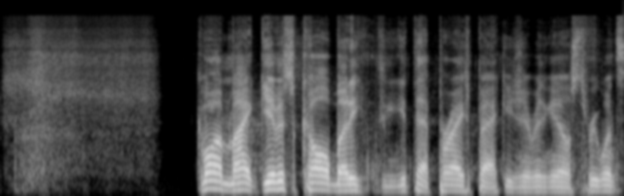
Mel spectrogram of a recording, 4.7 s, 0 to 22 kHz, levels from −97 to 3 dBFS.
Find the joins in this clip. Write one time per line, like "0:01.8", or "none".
none

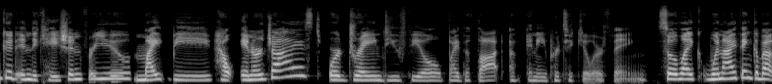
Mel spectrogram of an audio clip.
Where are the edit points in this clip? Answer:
none

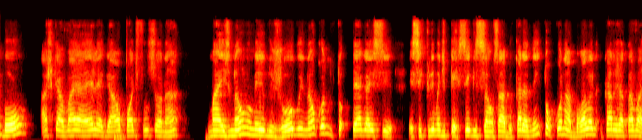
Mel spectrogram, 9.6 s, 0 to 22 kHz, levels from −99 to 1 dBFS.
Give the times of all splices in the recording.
none

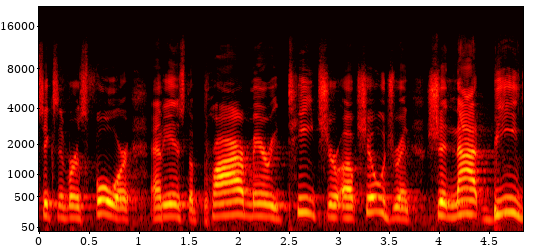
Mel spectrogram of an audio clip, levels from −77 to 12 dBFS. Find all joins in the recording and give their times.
0:01.2
0:03.2

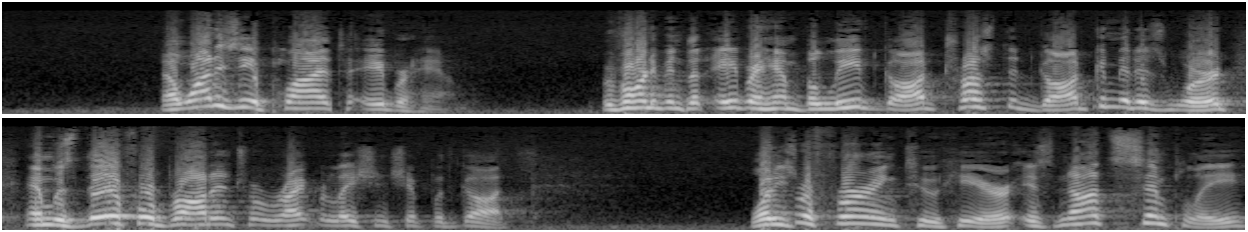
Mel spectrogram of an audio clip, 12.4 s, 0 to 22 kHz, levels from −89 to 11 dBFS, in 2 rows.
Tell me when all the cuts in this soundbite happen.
0:01.6
0:03.4
0:05.5
0:10.2

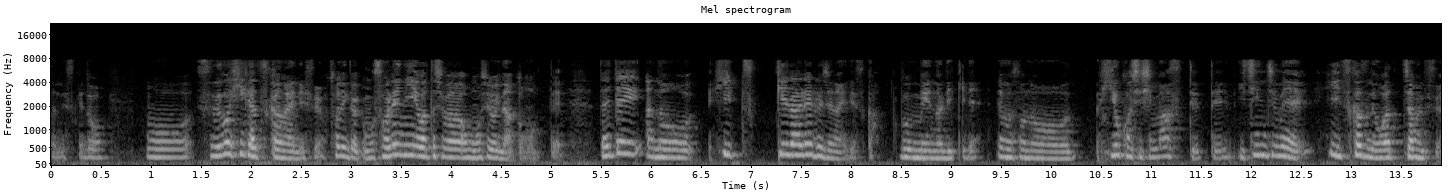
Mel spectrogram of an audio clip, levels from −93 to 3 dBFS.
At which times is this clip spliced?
0:09.4

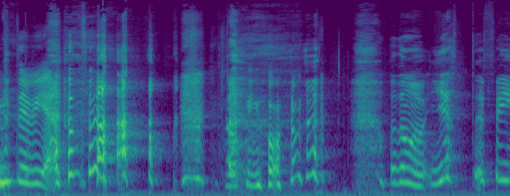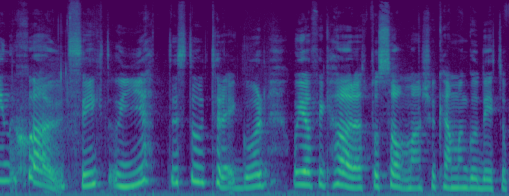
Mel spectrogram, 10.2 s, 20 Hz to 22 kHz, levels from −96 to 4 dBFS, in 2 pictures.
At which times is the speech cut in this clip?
0:02.3

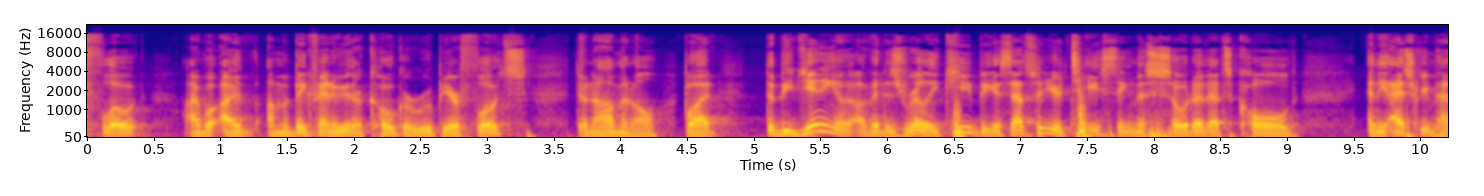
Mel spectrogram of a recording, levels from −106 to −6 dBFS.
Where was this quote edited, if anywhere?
0:03.7
0:04.4

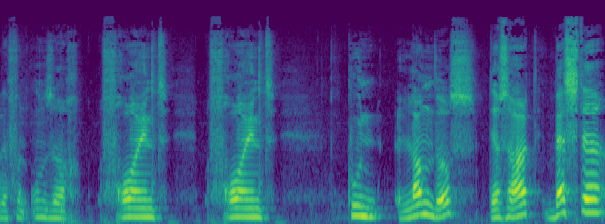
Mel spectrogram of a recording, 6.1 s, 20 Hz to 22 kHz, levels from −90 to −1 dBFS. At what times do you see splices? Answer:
0:01.9
0:04.8

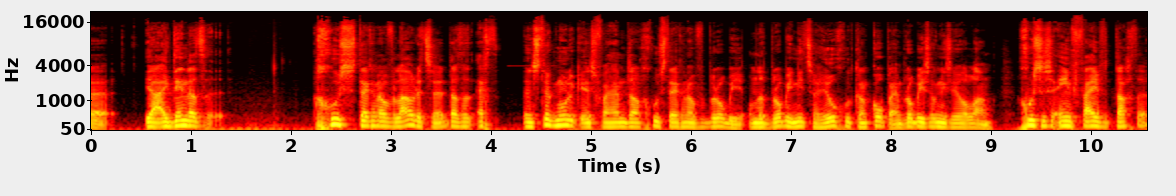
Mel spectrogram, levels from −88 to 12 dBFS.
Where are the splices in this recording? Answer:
0:09.1

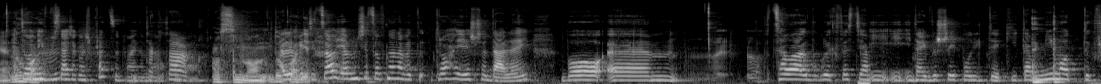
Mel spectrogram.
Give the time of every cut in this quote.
0:08.7

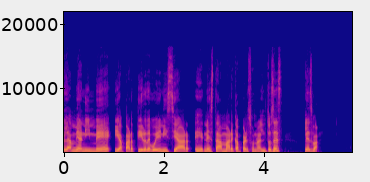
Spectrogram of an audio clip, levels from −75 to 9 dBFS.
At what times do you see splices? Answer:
0:01.0
0:01.7
0:02.8
0:04.8

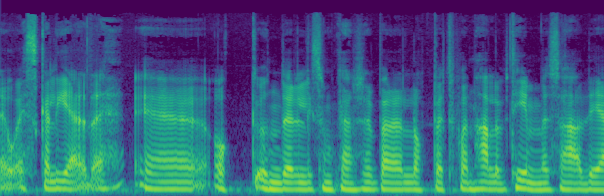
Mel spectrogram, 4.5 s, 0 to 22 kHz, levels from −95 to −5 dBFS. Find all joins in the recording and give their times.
none

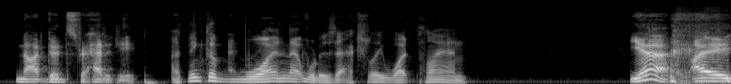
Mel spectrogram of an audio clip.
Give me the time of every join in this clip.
0:01.6
0:03.2

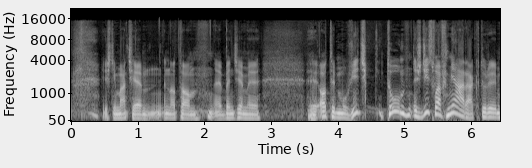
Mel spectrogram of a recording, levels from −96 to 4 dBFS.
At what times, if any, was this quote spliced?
0:01.4

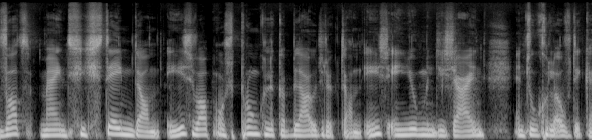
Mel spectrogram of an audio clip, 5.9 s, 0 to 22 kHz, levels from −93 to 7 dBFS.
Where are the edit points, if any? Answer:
0:02.1

